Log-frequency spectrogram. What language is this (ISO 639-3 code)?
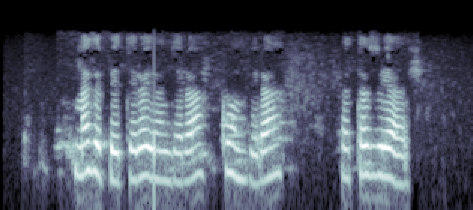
kin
